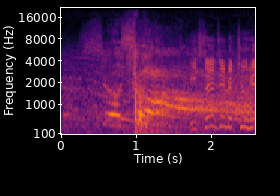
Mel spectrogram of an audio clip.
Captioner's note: Muta screams; head thuds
